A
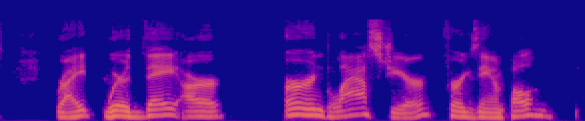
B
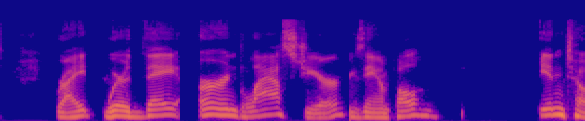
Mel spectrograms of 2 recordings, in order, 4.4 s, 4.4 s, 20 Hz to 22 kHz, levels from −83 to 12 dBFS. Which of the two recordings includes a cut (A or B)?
B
